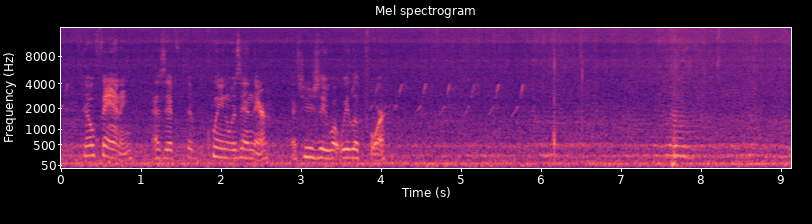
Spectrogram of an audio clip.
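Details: Honey bee swarm being caught by a beekeeper in early May after a dearth: a steady low droning hum runs throughout, overlaid midway by a man's voice talking, with small repeated chirps of a bird in the background.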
